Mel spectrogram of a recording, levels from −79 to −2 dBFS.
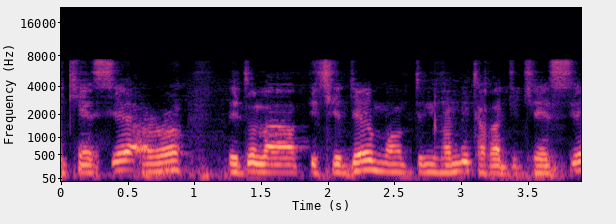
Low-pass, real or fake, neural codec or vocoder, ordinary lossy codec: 7.2 kHz; fake; codec, 32 kHz, 1.9 kbps, SNAC; none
